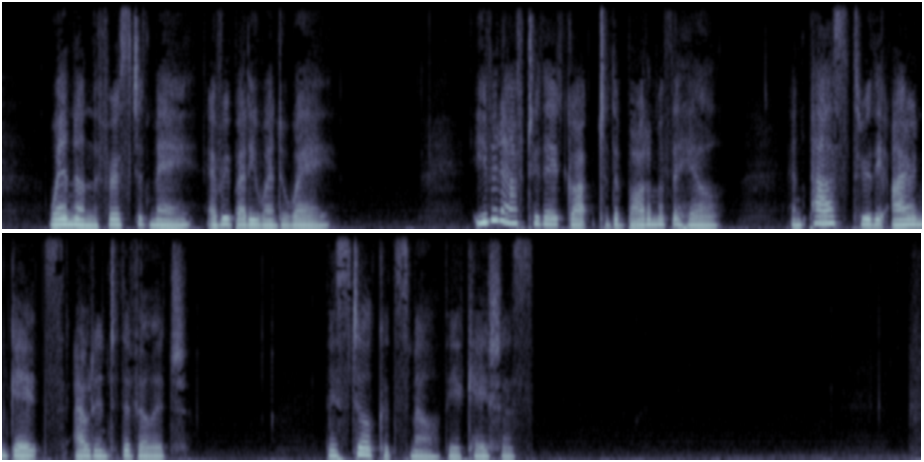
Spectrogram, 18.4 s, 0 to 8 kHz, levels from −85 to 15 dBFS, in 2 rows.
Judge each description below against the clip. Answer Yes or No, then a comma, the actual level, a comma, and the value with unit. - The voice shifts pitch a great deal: No, average, 3.0 semitones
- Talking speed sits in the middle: No, slow, 115 wpm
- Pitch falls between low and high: Yes, medium, 180 Hz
